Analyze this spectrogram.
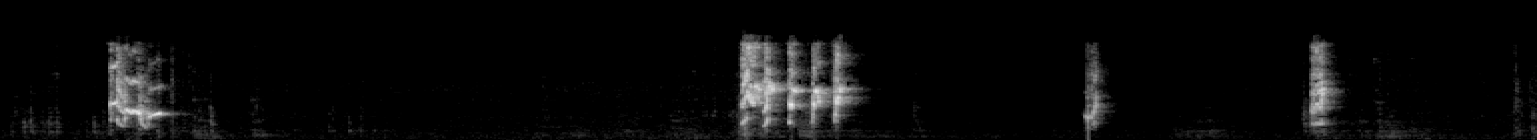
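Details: Shrill chirping from a pet rosy-faced lovebird: one harsh note, a long pause, then a rapid stuttering burst of high calls followed by two short sharp chips.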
